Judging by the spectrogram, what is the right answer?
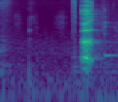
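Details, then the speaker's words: A single abrupt, voiced gulping 'hic' in a quiet room during a run of persistent hiccups; hiccup. "Guys, how do I get rid of hiccups? Oh god. Oh god. Oh god."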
